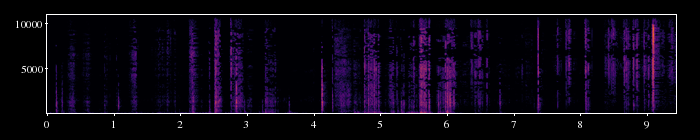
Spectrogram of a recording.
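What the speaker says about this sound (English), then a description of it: "I'm gonna use my scissors." Scissors snip and crinkle through packaging for dark chocolate, a series of sharp close clicks, cuts and rustles in an irregular rhythm, some louder bursts in the middle, with no talking.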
